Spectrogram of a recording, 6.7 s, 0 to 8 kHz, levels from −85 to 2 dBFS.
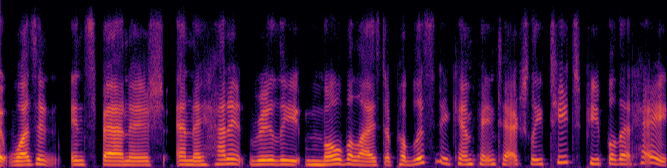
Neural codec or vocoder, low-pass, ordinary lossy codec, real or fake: codec, 16 kHz, 2 kbps, FunCodec, trained on LibriTTS, 25 frames a second; 7.2 kHz; Opus, 16 kbps; fake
